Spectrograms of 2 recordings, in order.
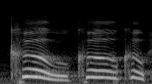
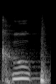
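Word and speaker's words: coup: For example, there was a certain period coo, and it's not pronounced coop, okay? Coop is where the chickens live sometimes.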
